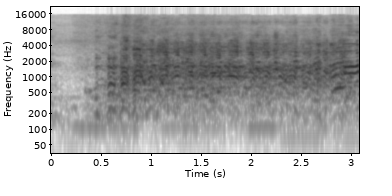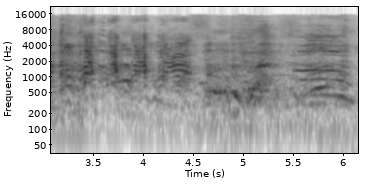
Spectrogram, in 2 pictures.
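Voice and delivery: long high laughter. Real, not acted. Laughing hard at his own taxi joke.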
